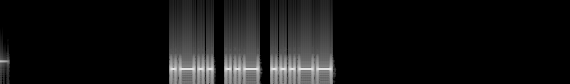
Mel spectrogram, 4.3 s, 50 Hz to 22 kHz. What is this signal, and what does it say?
Morse code, heard as a keyed tone, about 36 wpm, 700 Hz. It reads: LU3
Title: Callsign Prefixes for Top 100 DXCC - 35wpm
